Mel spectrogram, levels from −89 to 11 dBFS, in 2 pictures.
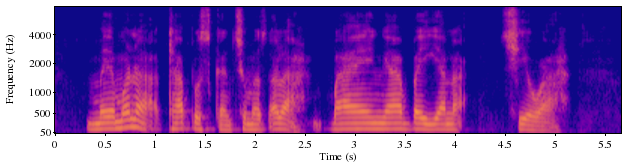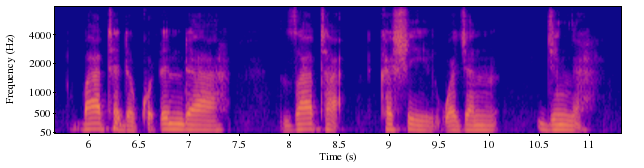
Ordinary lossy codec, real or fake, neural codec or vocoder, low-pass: none; fake; codec, 16 kHz, 4.8 kbps, FACodec; none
